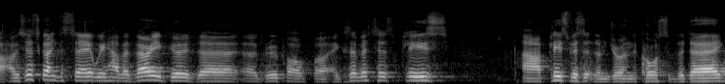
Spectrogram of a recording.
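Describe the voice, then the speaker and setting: With a British accent, a man talks at a fairly quick pace, his loudness swinging widely. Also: fairly high pitch for a man, ordinary pitch variation. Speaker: conference chair, health policy analyst. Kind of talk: conference opening remarks. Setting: auditorium with audience. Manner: fast; hesitant, many fillers.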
